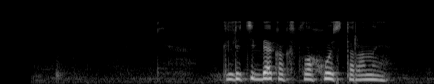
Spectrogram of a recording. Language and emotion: Russian, angry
